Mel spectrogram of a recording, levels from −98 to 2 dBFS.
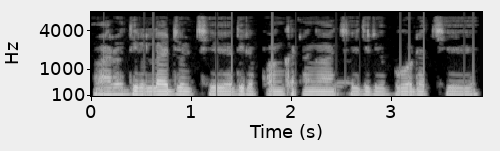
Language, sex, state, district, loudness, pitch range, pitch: Bengali, male, West Bengal, Jhargram, -22 LUFS, 115-120 Hz, 115 Hz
